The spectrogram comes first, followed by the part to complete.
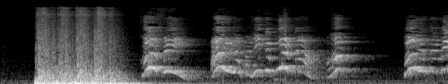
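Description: A loud burst of noise just after the start, lasting about a second, then a cartoon character's voice making a run of short non-word yelps, each dropping in pitch.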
